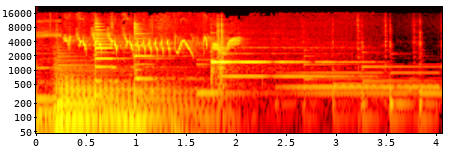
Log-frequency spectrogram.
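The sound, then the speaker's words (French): Several birds chirp and trill outdoors in quick, warbling bursts over a low background of ambient noise, busiest in the first two seconds before settling into sparser, quieter calls. “On entend des oiseaux d'un côté.”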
